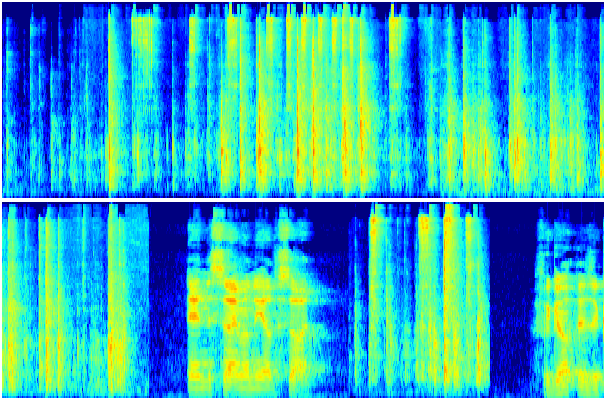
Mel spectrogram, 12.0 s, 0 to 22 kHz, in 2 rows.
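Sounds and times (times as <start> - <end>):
hand tool clicking on bolt: 0.0 - 5.2.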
